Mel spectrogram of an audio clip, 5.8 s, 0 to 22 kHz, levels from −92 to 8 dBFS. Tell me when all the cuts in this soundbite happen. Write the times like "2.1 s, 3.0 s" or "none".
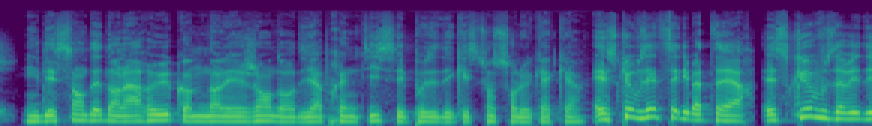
none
